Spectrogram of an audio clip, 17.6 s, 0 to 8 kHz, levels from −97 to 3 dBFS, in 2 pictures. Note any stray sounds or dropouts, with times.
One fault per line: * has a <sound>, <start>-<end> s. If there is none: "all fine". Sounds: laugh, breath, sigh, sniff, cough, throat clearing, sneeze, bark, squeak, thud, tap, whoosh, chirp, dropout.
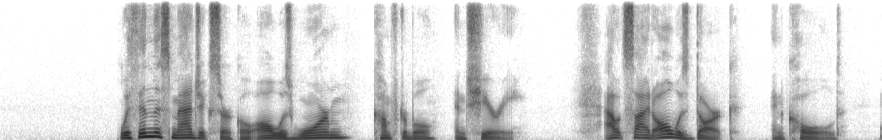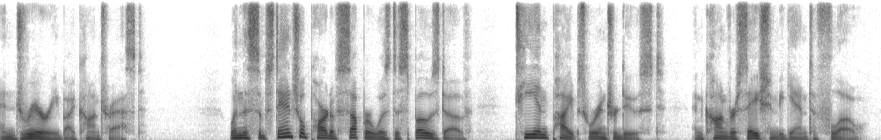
all fine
